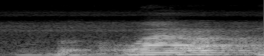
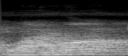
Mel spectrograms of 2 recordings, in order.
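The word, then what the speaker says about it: wara': Waraknya mbak pamal mbak warak bacanya warok jangan warak.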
